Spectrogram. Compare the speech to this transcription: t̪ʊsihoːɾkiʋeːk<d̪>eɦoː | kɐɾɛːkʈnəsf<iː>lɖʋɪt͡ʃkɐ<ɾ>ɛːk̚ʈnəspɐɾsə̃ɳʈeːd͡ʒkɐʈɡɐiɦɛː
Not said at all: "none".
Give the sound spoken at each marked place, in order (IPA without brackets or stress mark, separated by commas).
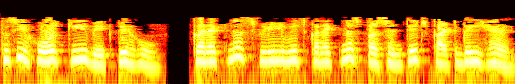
t̪, iː, ɾ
